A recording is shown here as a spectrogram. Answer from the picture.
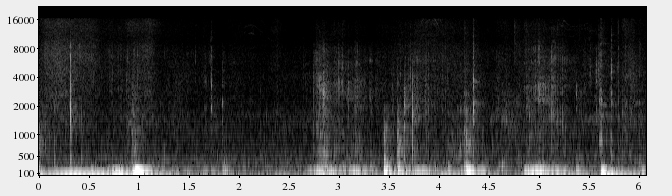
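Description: A foil lid being peeled back off a hot Auntie's sticky toffee steamed pudding, with scattered crinkly crackles and soft handling noises over a low rumbling background and no talking.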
